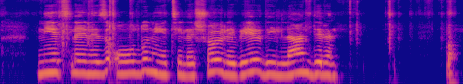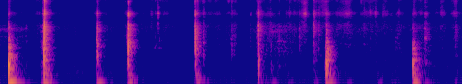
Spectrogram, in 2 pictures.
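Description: Playing cards riffle and tap together as a deck is shuffled.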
